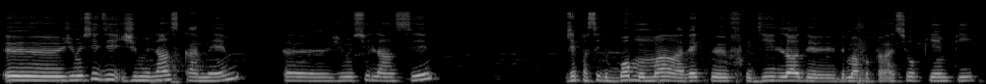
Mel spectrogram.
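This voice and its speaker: A woman's voice: on the low side, steady tone, unhurried, dark tone, soft background music. Woman with a cold, hesitant speech. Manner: hesitant, many fillers and restarts. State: sick with a cold, voice affected. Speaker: webinar guest, former client. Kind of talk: casual testimonial on a video call.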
